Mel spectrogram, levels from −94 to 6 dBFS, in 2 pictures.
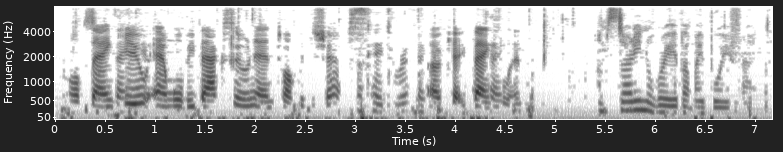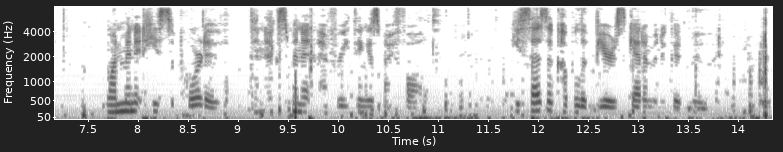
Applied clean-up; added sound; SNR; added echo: classical method spectral subtraction.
